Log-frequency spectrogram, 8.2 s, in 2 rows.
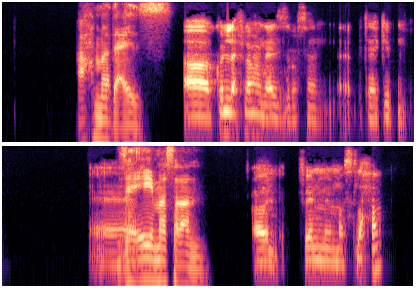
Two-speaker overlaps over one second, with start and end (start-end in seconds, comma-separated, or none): none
